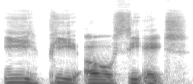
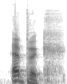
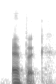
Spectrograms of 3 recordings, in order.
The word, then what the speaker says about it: Epoch: America this epic times e P och times but that if you see the pronunciation things yeah epic is how the American pronunciation is epic eh P uhk epic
